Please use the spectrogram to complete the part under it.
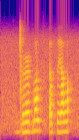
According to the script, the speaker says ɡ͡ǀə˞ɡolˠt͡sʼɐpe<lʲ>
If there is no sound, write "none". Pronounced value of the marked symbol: lˠ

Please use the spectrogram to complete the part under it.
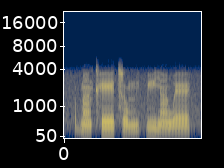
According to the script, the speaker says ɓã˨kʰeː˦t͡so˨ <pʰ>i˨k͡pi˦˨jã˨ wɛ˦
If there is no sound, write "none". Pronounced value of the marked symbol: m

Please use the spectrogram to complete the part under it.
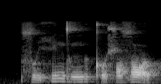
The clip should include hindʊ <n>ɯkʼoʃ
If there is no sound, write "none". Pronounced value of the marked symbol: ŋ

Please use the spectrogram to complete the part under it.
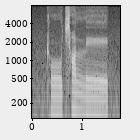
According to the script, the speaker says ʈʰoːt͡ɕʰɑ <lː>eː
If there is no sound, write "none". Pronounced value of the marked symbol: lː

